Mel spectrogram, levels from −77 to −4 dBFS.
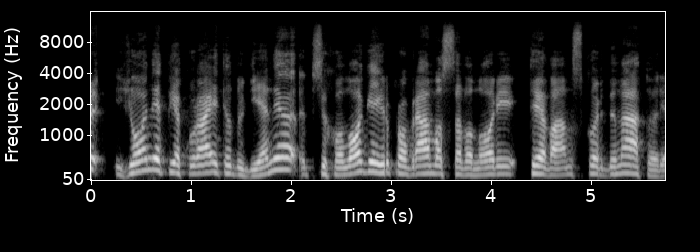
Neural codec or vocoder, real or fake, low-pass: codec, 44.1 kHz, 2.6 kbps, SNAC; fake; 14.4 kHz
